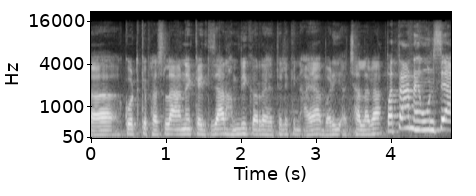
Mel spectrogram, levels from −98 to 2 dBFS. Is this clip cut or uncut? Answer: cut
